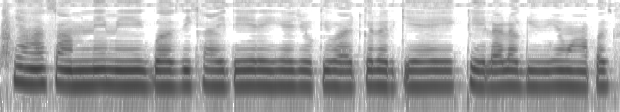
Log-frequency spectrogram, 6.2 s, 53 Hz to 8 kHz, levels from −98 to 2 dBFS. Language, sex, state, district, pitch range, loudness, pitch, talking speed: Hindi, female, Chhattisgarh, Balrampur, 170-175 Hz, -32 LUFS, 175 Hz, 220 wpm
